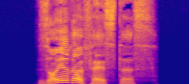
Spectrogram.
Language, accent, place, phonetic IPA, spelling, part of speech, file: German, Germany, Berlin, [ˈzɔɪ̯ʁəˌfɛstəs], säurefestes, adjective, De-säurefestes.ogg
- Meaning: strong/mixed nominative/accusative neuter singular of säurefest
